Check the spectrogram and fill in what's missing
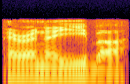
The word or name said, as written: Paranahiba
